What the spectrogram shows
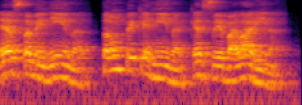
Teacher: houve uma repetição de mesmo timbre vocálico, né? A vogal A, no final dos versos, ocasionando assim a assonância.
